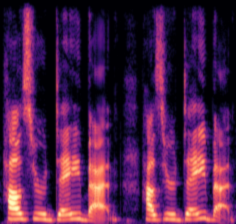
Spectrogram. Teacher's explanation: And the stress is going to be on day.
